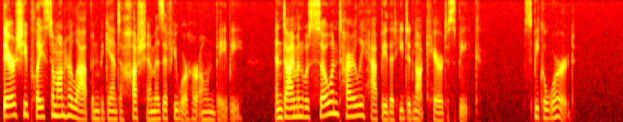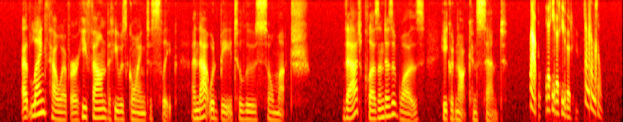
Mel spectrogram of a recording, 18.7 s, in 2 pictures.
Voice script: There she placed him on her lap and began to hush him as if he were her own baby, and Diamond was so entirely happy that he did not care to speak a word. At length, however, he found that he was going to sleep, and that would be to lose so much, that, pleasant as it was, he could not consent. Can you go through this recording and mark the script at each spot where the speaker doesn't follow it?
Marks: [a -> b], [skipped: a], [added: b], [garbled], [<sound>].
There she placed him on her lap and began to hush him as if he were her own baby, and Diamond was so entirely happy that he did not care to speak [added: speak] a word. At length, however, he found that he was going to sleep, and that would be to lose so much, that, pleasant as it was, he could not consent. [chirp]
